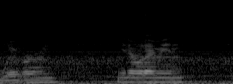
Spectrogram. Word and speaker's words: wyvern: Brown whatever I know I know wyvern is the correct way to say it but I don't like that way to say it Apple podcast I look at the word and I see wyvern you know what I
